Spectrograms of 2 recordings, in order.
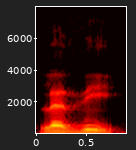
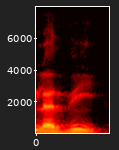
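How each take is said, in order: The two takes are said the same way.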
